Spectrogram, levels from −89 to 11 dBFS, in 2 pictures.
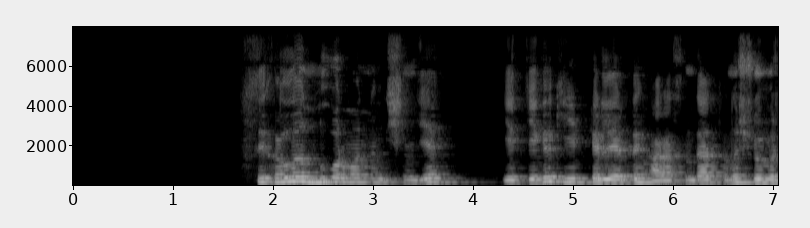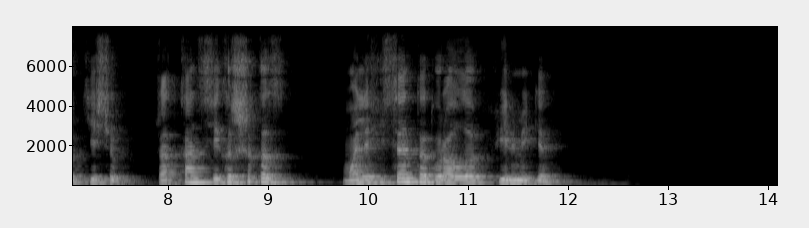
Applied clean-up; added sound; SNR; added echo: none; none; none; reverberation time 0.6 s.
